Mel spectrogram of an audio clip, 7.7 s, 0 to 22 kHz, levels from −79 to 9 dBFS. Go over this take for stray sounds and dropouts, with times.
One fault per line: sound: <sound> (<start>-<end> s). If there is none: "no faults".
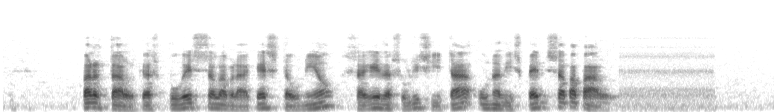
no faults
